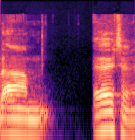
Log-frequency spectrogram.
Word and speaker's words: Rtanj: And yeah, it's called Ertan. It's spelled Rtanje pyramid in Serbia.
